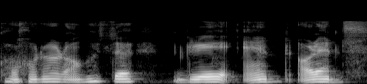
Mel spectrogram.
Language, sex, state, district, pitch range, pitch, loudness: Assamese, male, Assam, Sonitpur, 115-125 Hz, 120 Hz, -15 LUFS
